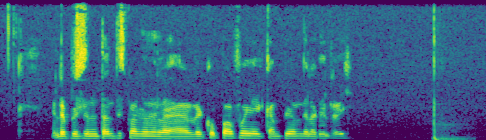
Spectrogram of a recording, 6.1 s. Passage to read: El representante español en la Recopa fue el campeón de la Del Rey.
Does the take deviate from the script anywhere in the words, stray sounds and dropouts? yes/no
yes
